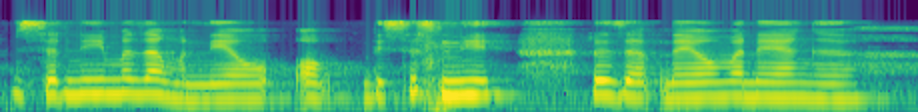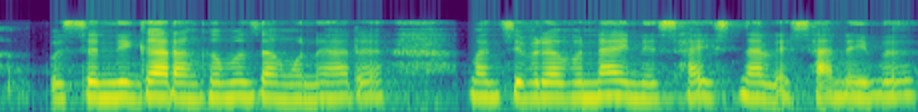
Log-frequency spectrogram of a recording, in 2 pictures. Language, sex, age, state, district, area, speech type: Bodo, female, 18-30, Assam, Kokrajhar, rural, spontaneous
